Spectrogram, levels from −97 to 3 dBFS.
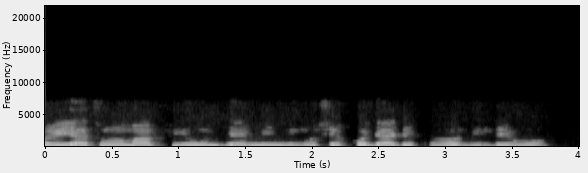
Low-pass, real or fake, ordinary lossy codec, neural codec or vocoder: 7.2 kHz; real; Opus, 16 kbps; none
